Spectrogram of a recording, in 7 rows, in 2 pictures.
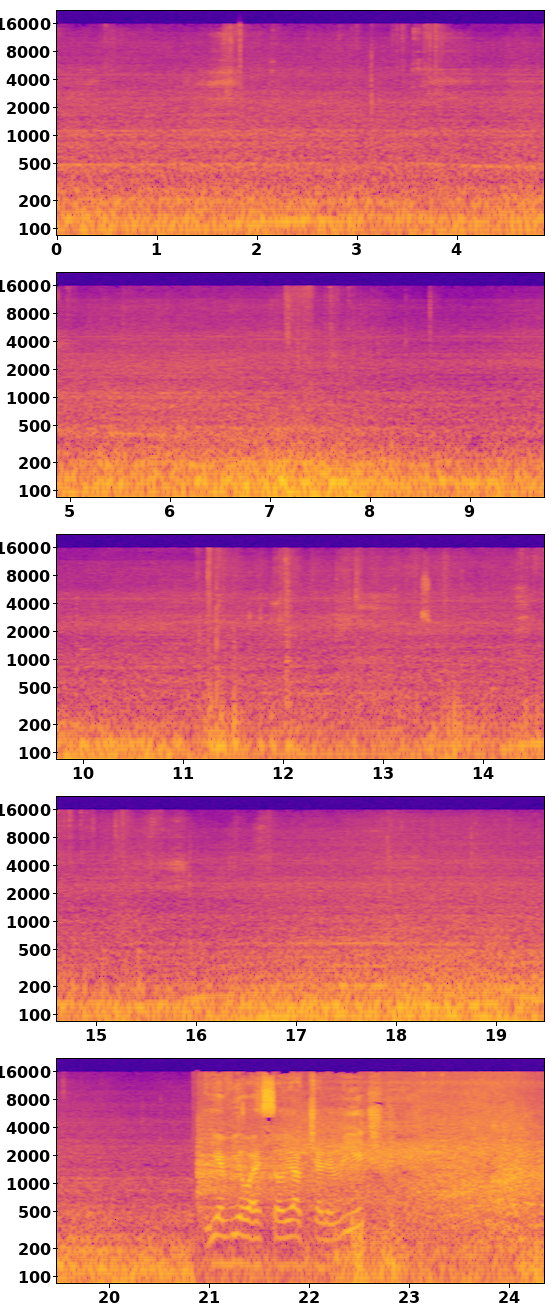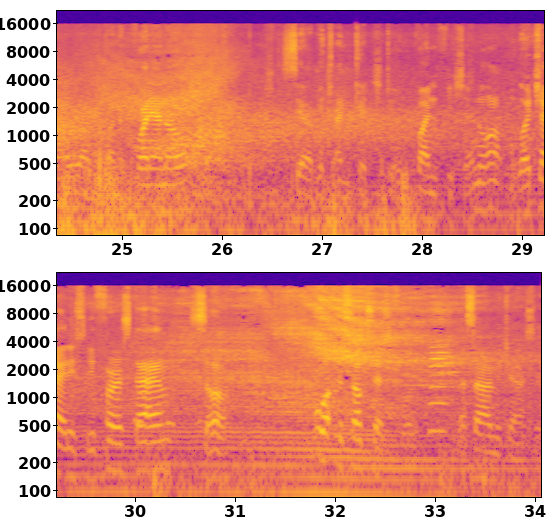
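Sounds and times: car engine and road rumble: 0:00.0 - 0:34.0.

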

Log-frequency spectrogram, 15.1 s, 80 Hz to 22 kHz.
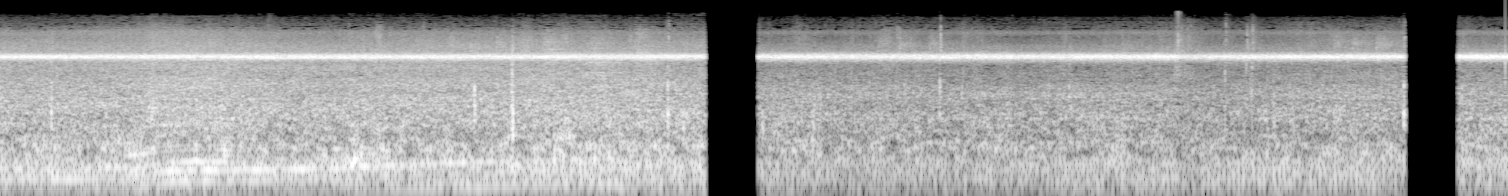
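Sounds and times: forest insects droning: 0:00.0 - 0:15.0.

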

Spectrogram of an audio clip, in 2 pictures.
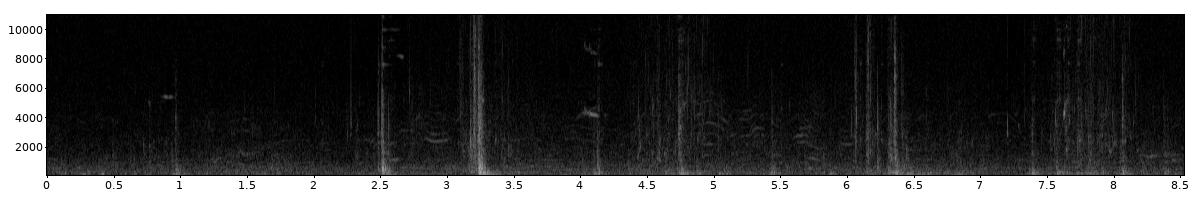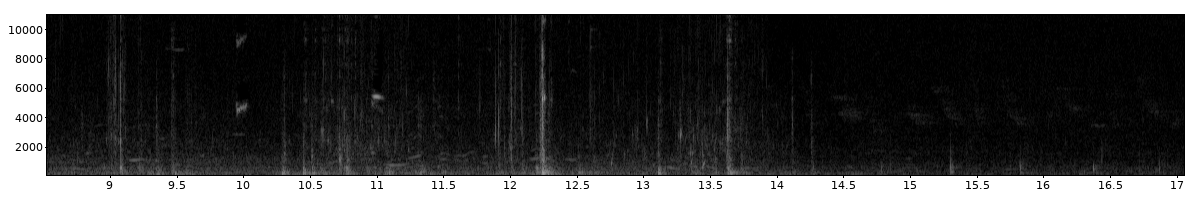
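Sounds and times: oar splashing in water: 0:00.1 - 0:14.9
oar knocks: 0:09.0 - 0:14.0.

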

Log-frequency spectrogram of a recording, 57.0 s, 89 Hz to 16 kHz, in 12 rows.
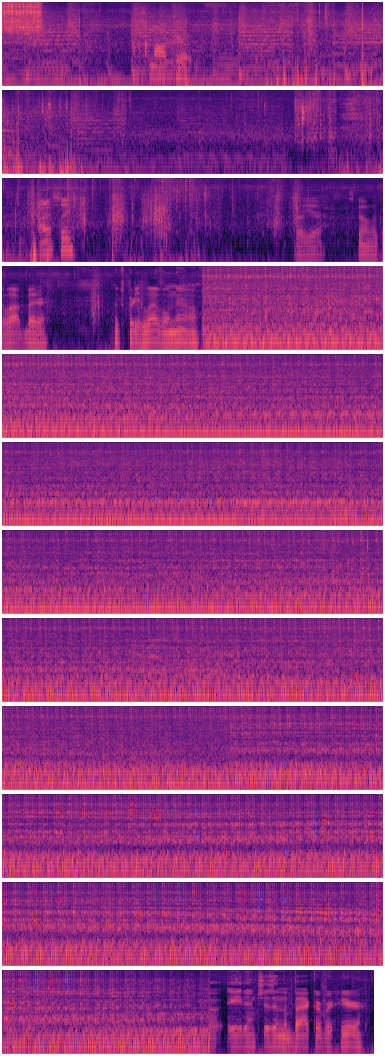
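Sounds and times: pickup engine idling: 0:16.7 - 0:55.1.

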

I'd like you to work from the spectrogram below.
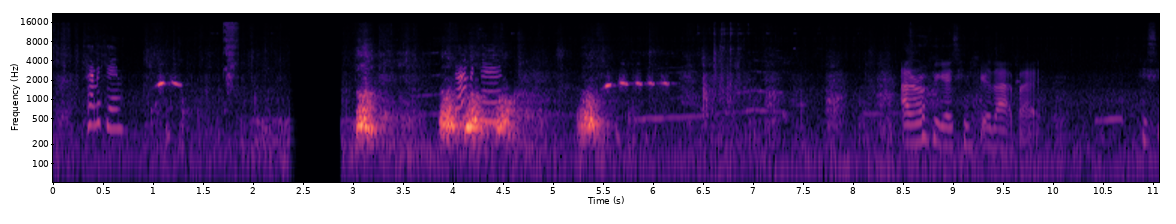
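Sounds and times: dog barking loudly: 0:03.0 - 0:05.6.

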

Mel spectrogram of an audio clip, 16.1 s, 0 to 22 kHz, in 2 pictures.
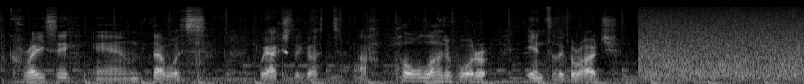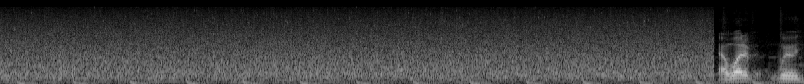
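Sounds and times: faint background music beat: 0:00.0 - 0:16.0
water rushing down a ditch: 0:06.4 - 0:15.2.

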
